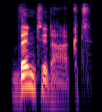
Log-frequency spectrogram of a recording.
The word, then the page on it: ventiduct: British English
